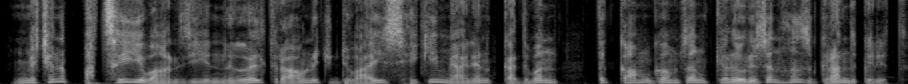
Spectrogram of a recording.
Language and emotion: Kashmiri, surprised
